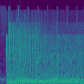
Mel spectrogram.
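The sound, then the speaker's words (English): A sci-fi cosmic cannon fires with a sudden sharp crack that swells into a loud, booming blast, its heavy rumble roaring on steadily afterward with no voices present. “Is that a cosmic cannon?”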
